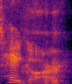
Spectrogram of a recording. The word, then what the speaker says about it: Hagar: uh let's see what hagger Hager how do you say his name it's Hagar it's Hagar you know it's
